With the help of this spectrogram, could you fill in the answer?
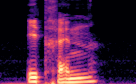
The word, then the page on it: étrennes: [e.tʁɛn]; [de.ze.tʁɛn]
